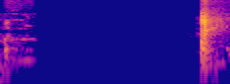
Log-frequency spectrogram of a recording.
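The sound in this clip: A single sharp, loud sneeze bursts out after a short stretch of near silence, preceded by a brief vocal sound.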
